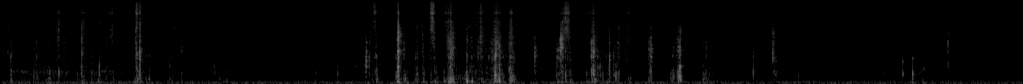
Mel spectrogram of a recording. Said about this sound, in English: Oh, my shuffling.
